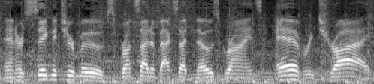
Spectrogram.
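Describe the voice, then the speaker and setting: A man's voice: mid-range voice, fairly even intonation, measured pace. A man co-commentating a live skateboarding event, chatty and asking joking questions. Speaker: sports commentator. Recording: music loud behind.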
